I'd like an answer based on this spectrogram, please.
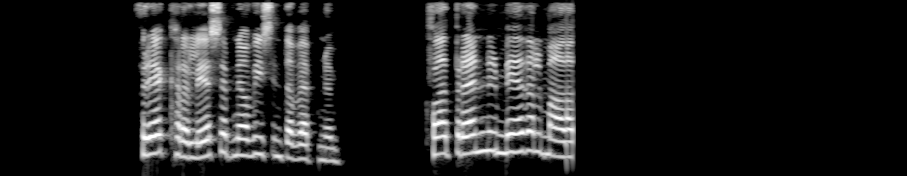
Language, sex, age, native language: Icelandic, female, 40-49, Icelandic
